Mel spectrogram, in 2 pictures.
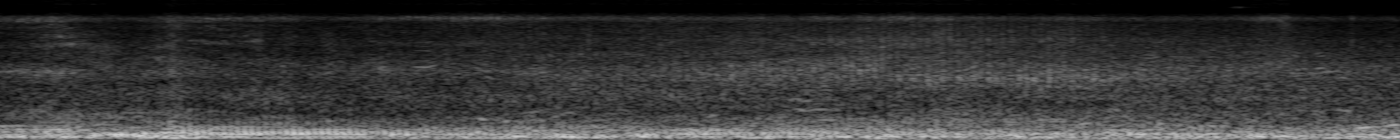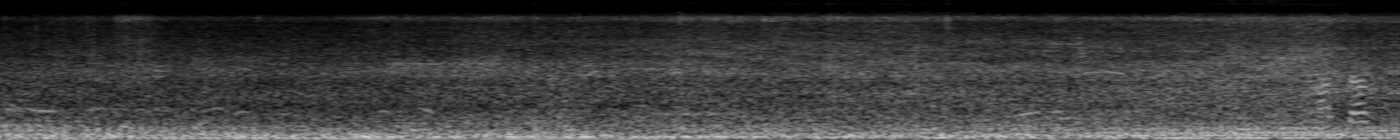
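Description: Steady din of heavy city street traffic: engines of queued cars and passing motorcycles, with people's voices in the background.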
